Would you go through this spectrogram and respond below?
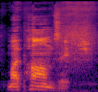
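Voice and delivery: usual speaking voice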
